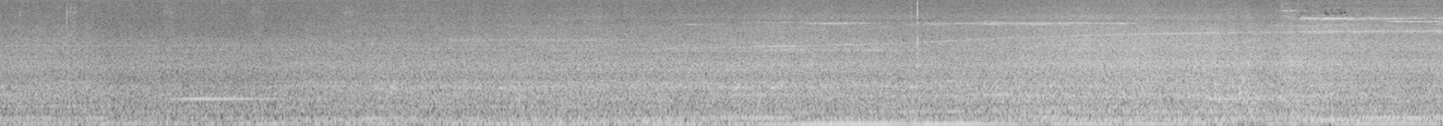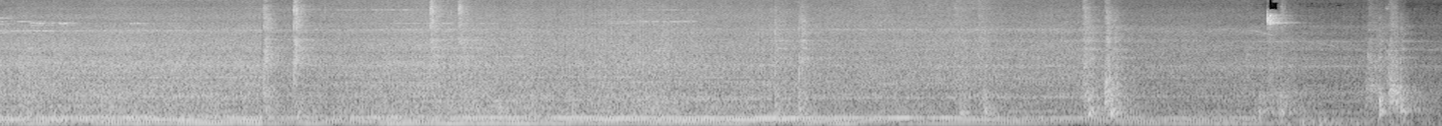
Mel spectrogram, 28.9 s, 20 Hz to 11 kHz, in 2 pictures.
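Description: Single-car KiHa 120 diesel railcar moving slowly through the station, its diesel engine giving a deep, steady drone that grows louder about eight seconds in. A few sharp clicks sound in the second half, the loudest shortly before the end.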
